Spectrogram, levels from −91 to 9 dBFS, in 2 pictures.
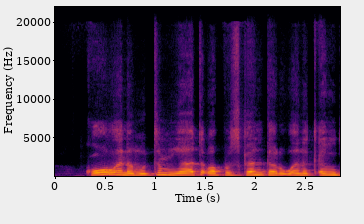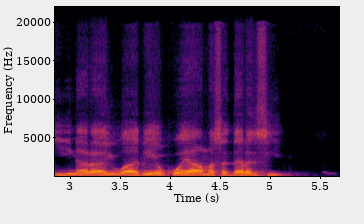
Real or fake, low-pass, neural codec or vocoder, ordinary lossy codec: fake; none; autoencoder, 48 kHz, 32 numbers a frame, DAC-VAE, trained on Japanese speech; none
